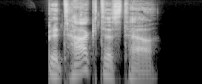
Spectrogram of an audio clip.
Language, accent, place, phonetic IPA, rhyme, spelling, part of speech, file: German, Germany, Berlin, [bəˈtaːktəstɐ], -aːktəstɐ, betagtester, adjective, De-betagtester.ogg
- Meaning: inflection of betagt: 1. strong/mixed nominative masculine singular superlative degree 2. strong genitive/dative feminine singular superlative degree 3. strong genitive plural superlative degree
